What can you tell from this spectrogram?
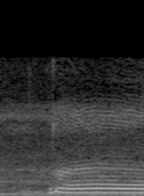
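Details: Kitten mewing during a Malayalam conversation with a person offering it food: a short rising onset leads into a drawn-out, steady, gently falling cry.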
